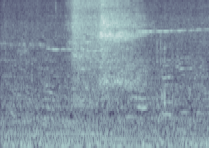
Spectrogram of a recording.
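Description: Steady low drone of idling ferry engines, with a short hiss about a second in.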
